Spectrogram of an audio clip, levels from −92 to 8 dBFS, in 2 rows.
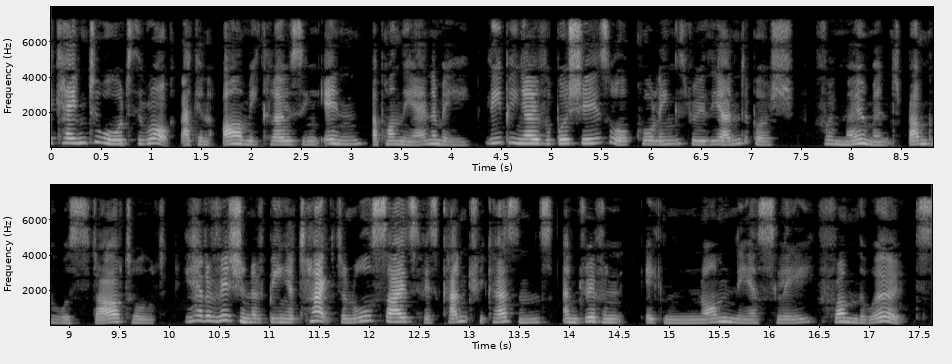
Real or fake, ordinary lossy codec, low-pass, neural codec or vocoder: real; MP3, 64 kbps; 7.2 kHz; none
